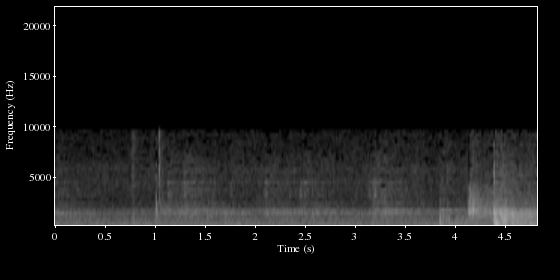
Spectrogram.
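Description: Billiard balls click softly against each other as they are placed on the table.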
